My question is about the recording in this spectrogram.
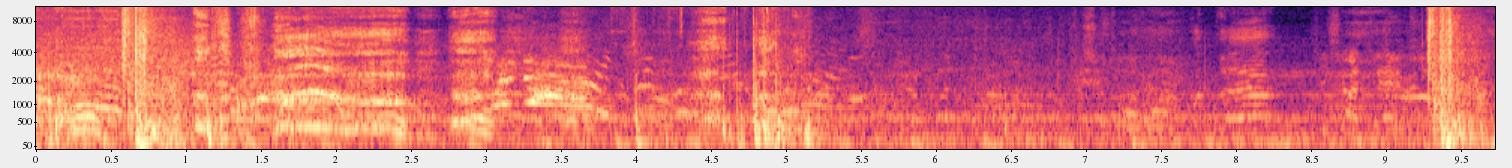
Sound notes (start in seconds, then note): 1.1 gasping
